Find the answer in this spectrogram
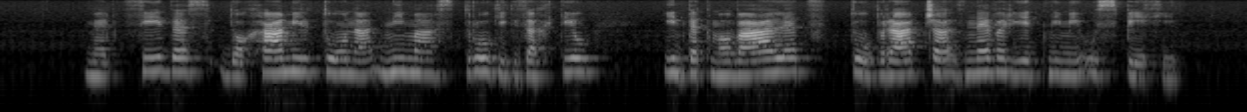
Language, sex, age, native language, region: Slovenian, female, 50-59, Slovenian, Central Slovenia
